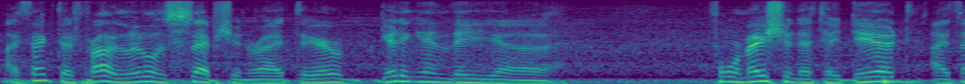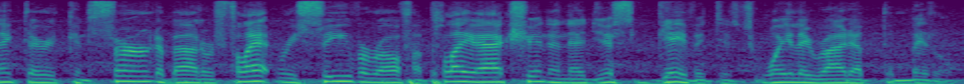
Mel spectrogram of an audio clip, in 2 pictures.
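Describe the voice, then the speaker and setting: A man's voice: mid-range voice, normal speed, a bit bright. Male football analyst on lo-fi radio. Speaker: color commentator. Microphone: broadcast booth microphone. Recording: dull lo-fi broadcast, faint background noise.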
